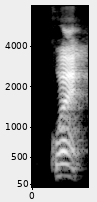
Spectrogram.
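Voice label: "kuek", Malay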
